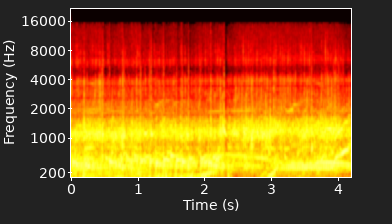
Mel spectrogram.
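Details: Several humpback whales sing miles away, heard while snorkelling off Black Rock, Maui: overlapping moans and gliding tones that rise and fall, with gurgling undertones.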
